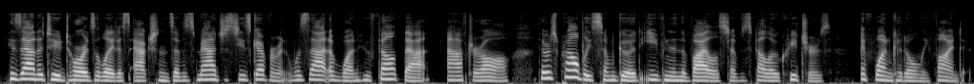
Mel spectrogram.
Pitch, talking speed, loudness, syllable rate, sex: 190 Hz, 235 wpm, -18 LUFS, 6.7 syllables/s, female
